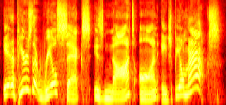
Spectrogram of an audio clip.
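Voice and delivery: ordinary talk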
